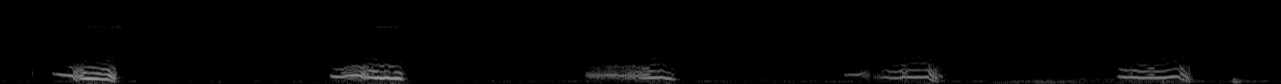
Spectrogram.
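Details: Pet tomcat asleep and snoring, recorded 10 October 2019: five rough, buzzy nasal snores, each under a second, repeated about every two and a half seconds in a steady breathing rhythm with quiet gaps.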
